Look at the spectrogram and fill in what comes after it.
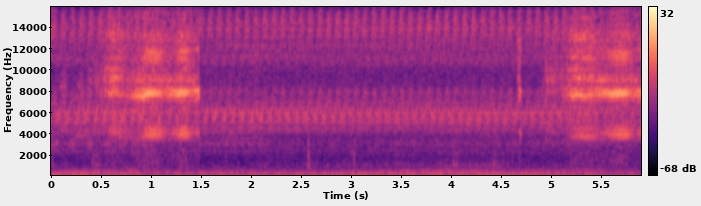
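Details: Japanese katydid along a walking path on 24 August 2017, producing two rasping, high buzzes roughly four seconds apart, each swelling and then cutting off sharply, over a steady insect hum and low background noise with one brief click.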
